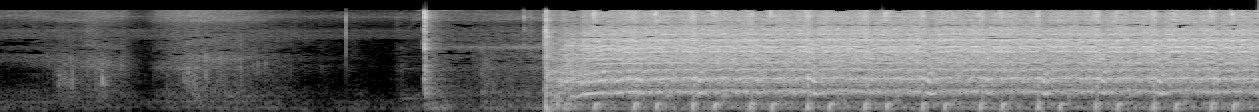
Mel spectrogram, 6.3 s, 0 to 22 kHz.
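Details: Bobcat skid steer swapped to Harbor Freight Predator 670 22 hp engine (originally diesel); after weak pulls catches into even fast putter about 200 beats a minute; hard starting, owner suspects fuel line, considering carburetor replacement.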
